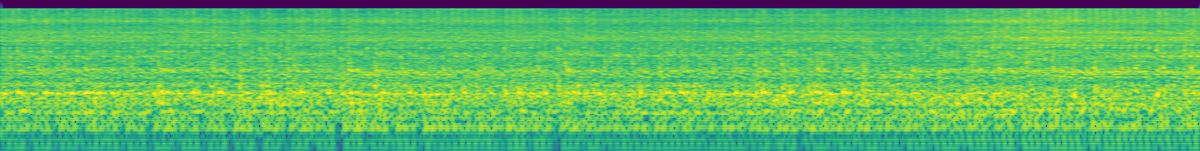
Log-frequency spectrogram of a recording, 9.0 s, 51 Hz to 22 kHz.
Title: RT1200RT Rough Idle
